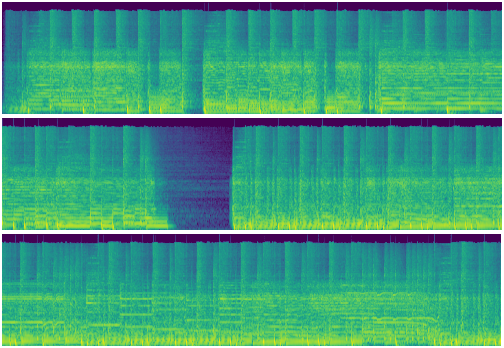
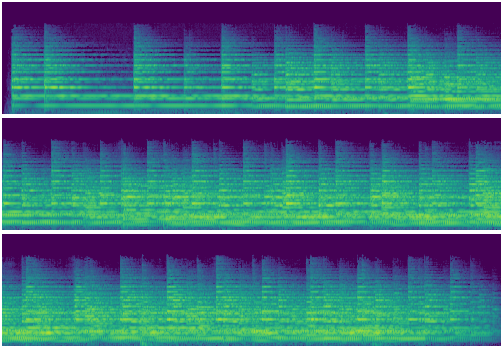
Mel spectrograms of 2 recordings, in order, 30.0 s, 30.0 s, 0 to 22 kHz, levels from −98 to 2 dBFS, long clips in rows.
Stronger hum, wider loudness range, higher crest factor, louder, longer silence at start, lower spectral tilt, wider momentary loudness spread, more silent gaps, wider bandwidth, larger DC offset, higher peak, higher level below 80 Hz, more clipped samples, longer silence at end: neither; second, 3 LU vs 6 LU; about the same, 12 dB vs 16 dB; first, -11 LUFS vs -17 LUFS; second, 0.05 s vs 0.2 s; about the same, -4.5 dB/octave vs -5.5 dB/octave; second, 3 LU vs 10 LU; neither; first, 17 kHz vs 10 kHz; neither; about the same, 0 dBFS vs -2 dBFS; first, -22 dBFS vs -58 dBFS; neither; about the same, 0 s vs 0.1 s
